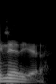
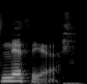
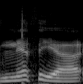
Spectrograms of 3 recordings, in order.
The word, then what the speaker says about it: Nitya: So, most people say Nidia. No, everybody says Nidia and everybody. So, but it's Nithia.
